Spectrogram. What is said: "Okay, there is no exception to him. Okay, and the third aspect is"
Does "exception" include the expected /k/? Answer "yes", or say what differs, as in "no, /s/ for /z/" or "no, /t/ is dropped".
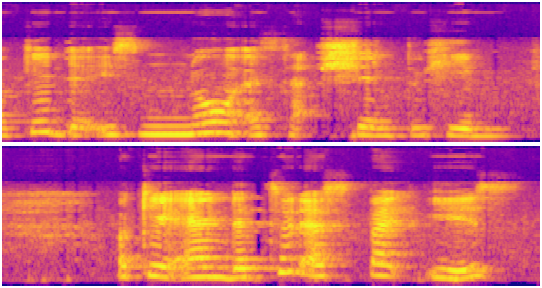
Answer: no, /k/ is dropped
